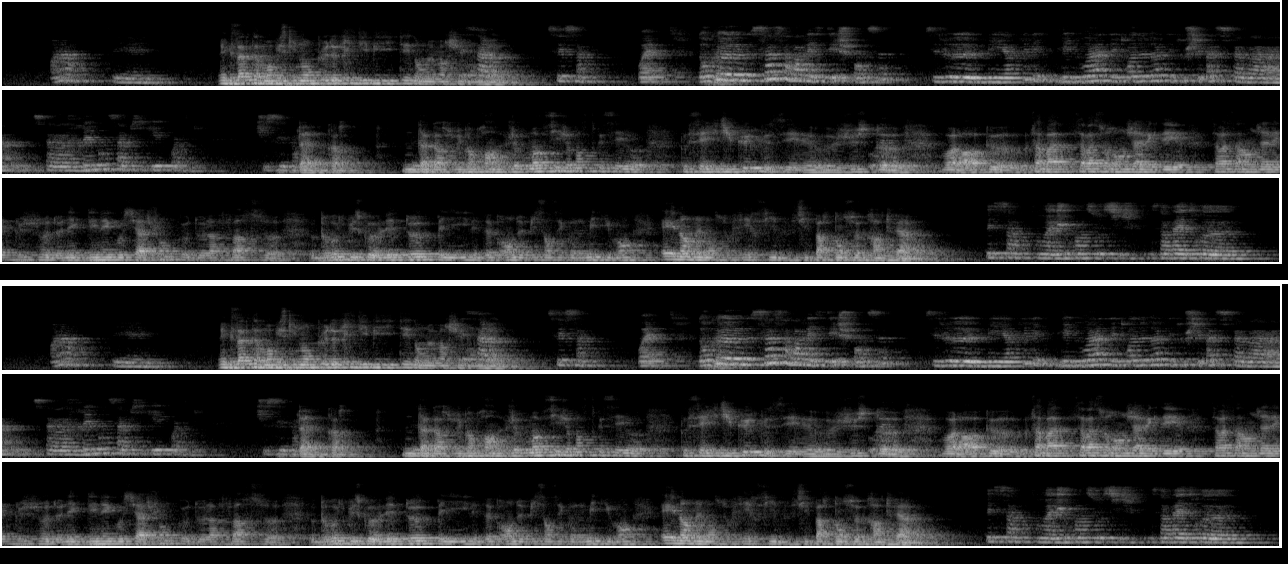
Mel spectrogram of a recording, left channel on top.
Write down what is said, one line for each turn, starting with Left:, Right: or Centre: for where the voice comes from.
Centre: voilà, c'est,
Right: Exactement, puisqu'ils n'ont plus de crédibilité dans le marché
Centre: c'est
Right: mondial.
Centre: ça. C'est ça. Ouais. Donc,
Right: Euh,
Centre: euh, ça, ça va rester, je pense. C'est le, mais après, les, les douanes, les droits de douane et tout, je sais pas si ça va, si ça va vraiment s'appliquer, quoi. Je sais pas.
Right: D'accord. D'accord,
Centre: Mm.
Right: je comprends. Je- moi aussi, je pense que c'est euh, que c'est ridicule, que c'est euh, juste,
Centre: Ouais.
Right: euh, voilà, que ça va, ça va se ranger avec des, ça va s'arranger avec plus de né- des négociations que de la farce euh, brute, puisque les deux pays, les deux grandes puissances économiques, ils vont énormément souffrir s'ils s'ils partent dans ce bras de fer-là.
Centre: C'est ça. Ouais, je pense aussi. Ça va être, euh,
